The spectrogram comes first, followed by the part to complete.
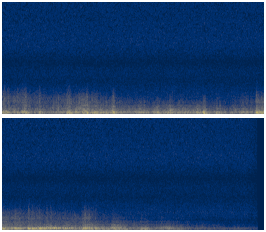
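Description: A loud rumbling noise with several sharp cracks. It starts suddenly and dies away near the end.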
